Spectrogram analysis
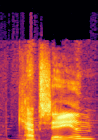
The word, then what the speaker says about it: capsaicin: Capsaicin? That's how you say that? But why? So we don't pronounce the C? Because the spelling is cap, S-A-I-C-I-N. Oh, saicin. Capsaicin. Sorry, I didn't even... okay, capsaicin.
